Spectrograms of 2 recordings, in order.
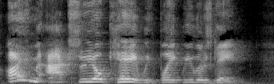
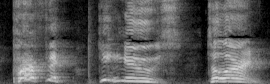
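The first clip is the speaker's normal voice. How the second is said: slow, higher, sarcastic outburst; bitter sarcasm; 5 semitones higher, 4 dB louder than usual. Real, not acted. Fan reacting to a player's injury news, bitterly sarcastic. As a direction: draw it out with angry sarcasm.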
